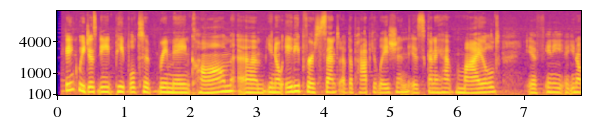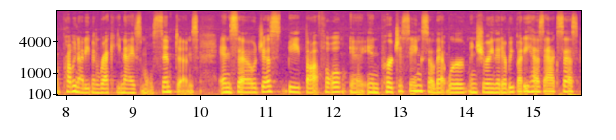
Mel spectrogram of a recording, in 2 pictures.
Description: GOVERNOR KIM REYNOLDS SAYS PEOPLE NEED TO CALM DOWN:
